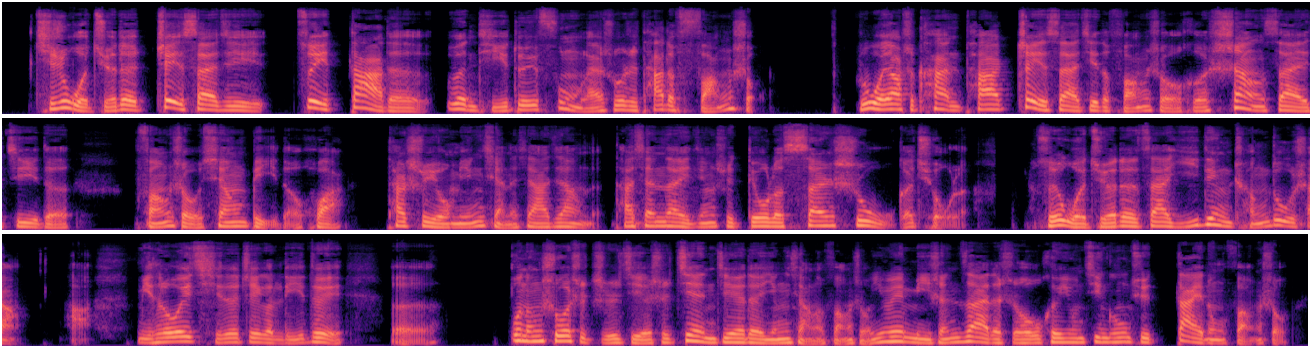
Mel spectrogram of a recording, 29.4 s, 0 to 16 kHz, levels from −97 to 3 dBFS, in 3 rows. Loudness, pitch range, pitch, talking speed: -23 LUFS, 115-150 Hz, 135 Hz, 260 characters per minute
